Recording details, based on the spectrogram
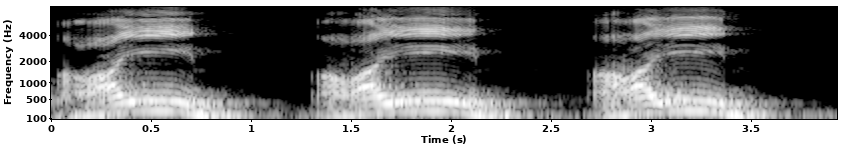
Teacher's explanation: একটু গলার ভিতরে আইন হা একটু চাপ দিয়ে উচ্চারণ হবে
